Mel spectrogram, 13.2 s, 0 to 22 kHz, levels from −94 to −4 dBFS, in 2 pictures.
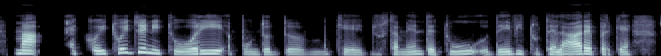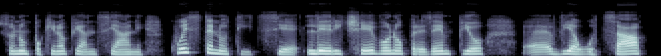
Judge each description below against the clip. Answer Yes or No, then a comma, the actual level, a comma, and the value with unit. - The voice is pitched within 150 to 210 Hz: Yes, medium, 185 Hz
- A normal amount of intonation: Yes, average, 3.1 semitones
